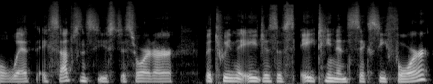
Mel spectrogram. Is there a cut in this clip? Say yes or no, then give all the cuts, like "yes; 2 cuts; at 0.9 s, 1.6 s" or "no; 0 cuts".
no; 0 cuts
